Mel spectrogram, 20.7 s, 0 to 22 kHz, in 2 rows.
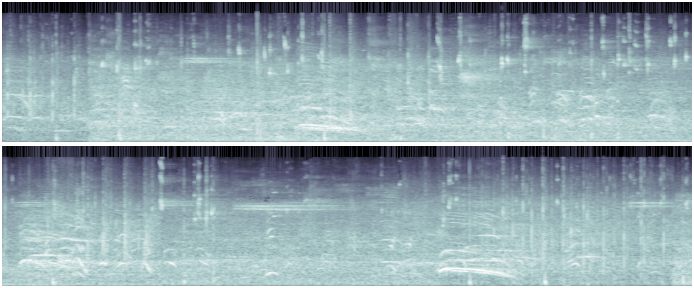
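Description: Live basketball game sound in a gym: a ball dribbling and bouncing on the hardwood court in quick sharp knocks, with indistinct voices of players and spectators and an echoing large hall. Several short squeals rise above the din near 5, 11 and 17 seconds.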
